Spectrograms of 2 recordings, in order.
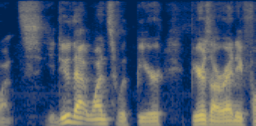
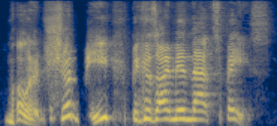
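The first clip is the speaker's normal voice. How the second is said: mock indignant; 13 semitones higher, 5 dB louder, slower than usual. Joking with store clerk.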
